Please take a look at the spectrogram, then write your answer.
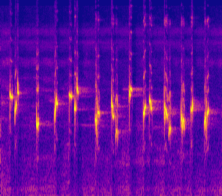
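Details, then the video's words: Sooty-headed bulbul in spirited fighting-style song for luring and training caged bulbuls: crisp whistled notes, often doubled, some sliding down and some climbing, spaced unevenly about every third of a second. "TRUCUKAN GACOR TARUNG ROPEL PANJANG"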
